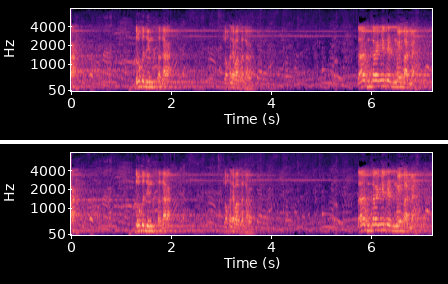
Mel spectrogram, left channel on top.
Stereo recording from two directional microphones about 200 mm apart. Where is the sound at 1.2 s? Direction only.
30° left (ahead or behind).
